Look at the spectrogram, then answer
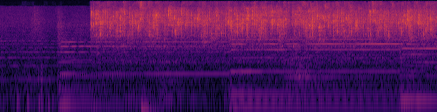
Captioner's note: water running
